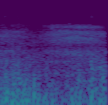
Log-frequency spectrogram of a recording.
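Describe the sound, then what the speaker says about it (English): Strong gusty wind buffets an outdoor microphone with a steady low roar, loud and close, and no voices. "It's just so flaming windy"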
